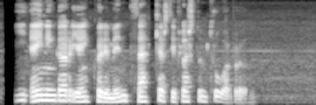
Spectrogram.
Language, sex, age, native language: Icelandic, male, 40-49, Icelandic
